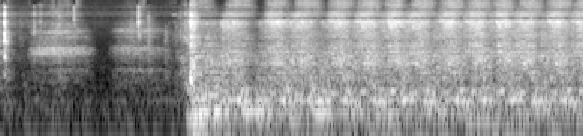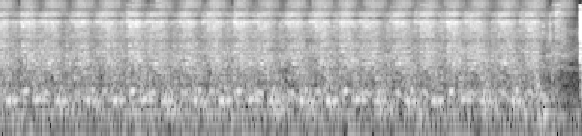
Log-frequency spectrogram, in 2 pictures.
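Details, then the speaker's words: Standard Vanguard III not started in nearly a year: starter churns at about three turns a second but never fires; plenty of petrol, so the owner concludes the fault is ignition-related. "let's try again oh it's going it's uh I could hear it slight cough"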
